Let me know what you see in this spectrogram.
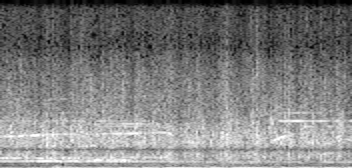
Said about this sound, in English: Ladies and gentlemen, give a massive round of applause to the amazing Jamie Dimitriou.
